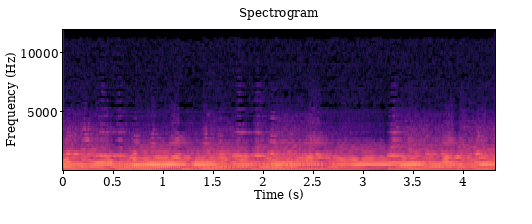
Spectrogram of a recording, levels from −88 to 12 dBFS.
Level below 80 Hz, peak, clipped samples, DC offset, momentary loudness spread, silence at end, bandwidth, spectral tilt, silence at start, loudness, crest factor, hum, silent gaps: -32 dBFS; -6 dBFS; under 0.1%; under 0.1%; 4 LU; 0 s; 5.6 kHz; -8.5 dB/octave; 0 s; -18 LUFS; 12 dB; none; none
